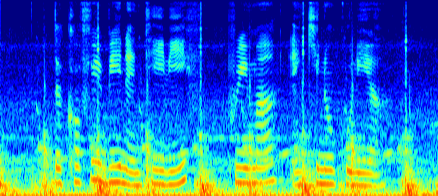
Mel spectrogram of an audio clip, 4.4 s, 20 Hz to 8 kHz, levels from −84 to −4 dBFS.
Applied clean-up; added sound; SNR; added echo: none; Car; -4 dB; none.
